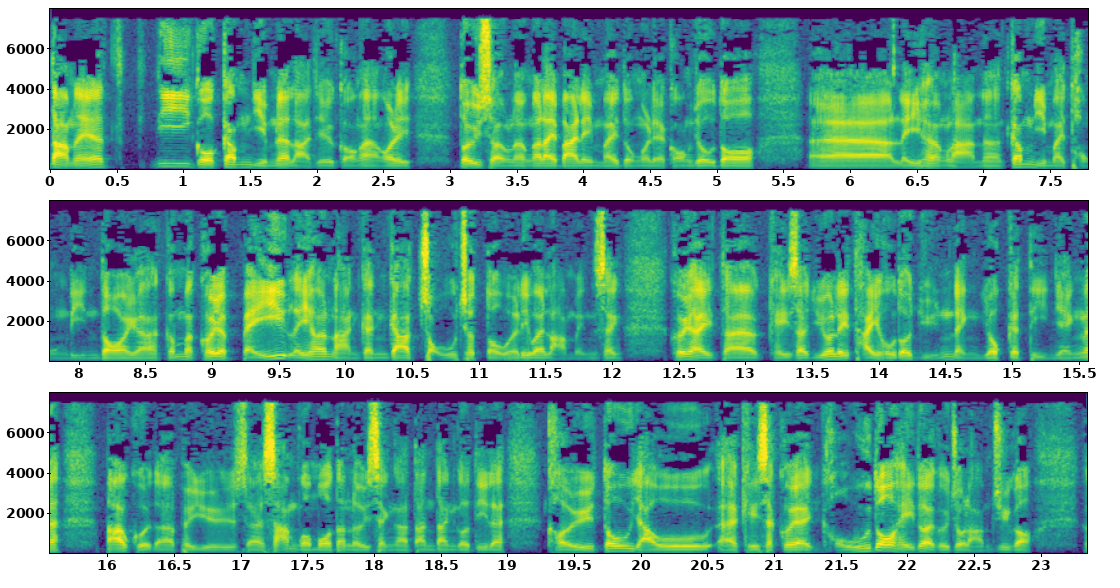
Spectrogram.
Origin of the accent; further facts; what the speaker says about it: China; 我真係要再次澄清，我係一個中國人嚟嘅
